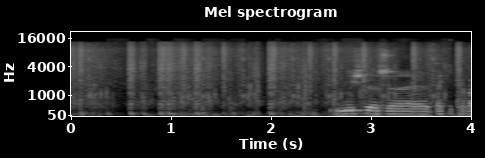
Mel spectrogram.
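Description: Grass crunches as it is broken up.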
